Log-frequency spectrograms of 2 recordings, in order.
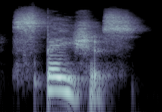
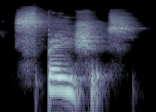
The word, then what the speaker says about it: spacious: And remember about that a in the first syllable. It's pronounced as a spay.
